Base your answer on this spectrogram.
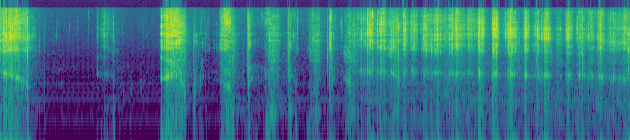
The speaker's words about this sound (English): Celery takes more calories to chew.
